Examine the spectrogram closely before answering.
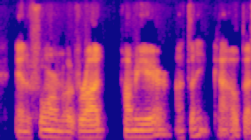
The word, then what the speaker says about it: Pommier: And the correct pronunciation of my last name is easy to remember for astronomers because it's Pommier, rhymes with Messier.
